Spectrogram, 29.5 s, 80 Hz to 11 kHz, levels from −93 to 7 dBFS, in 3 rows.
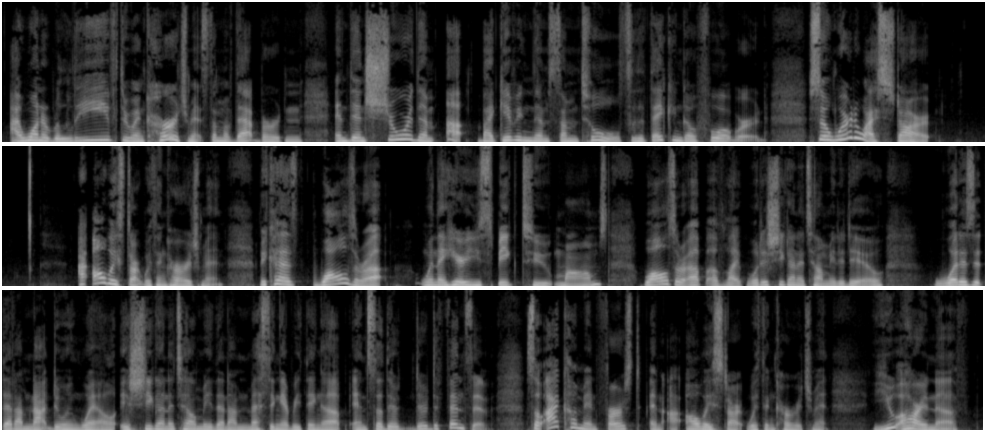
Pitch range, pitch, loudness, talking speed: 180-230 Hz, 200 Hz, -27 LUFS, 200 wpm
